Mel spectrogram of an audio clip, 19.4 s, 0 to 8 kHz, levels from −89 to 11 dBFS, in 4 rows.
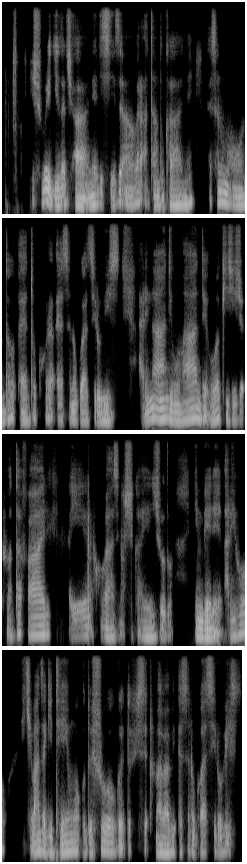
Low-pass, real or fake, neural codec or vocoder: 7.2 kHz; fake; codec, 24 kHz, 0.9 kbps, DualCodec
